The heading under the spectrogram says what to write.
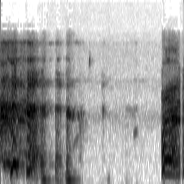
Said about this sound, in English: Bloody hell. Well, thank you for that. So I've had proper like bad sneezing today.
